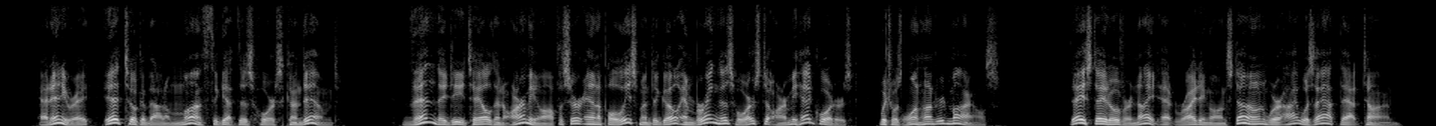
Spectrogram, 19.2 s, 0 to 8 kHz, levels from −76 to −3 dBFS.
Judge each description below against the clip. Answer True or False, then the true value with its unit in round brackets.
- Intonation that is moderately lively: False (8.8 semitones)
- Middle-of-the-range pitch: False (125 Hz)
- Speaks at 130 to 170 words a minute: True (155 wpm)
